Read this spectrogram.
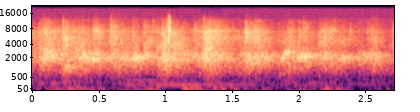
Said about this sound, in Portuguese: Ora, coloque a sua Bíblia no colo e aplauda bem bonito a palavra de Deus.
